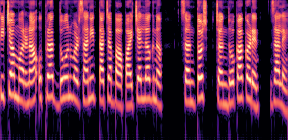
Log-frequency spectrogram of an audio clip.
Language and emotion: Goan Konkani, neutral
